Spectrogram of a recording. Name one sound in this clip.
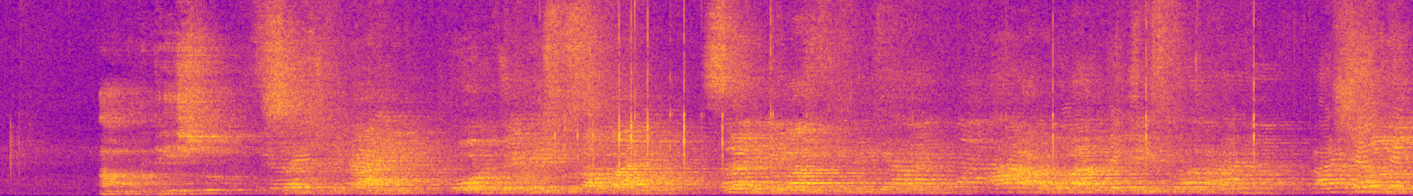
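A man speaks steadily through a microphone and loudspeakers in a large echoing hall.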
